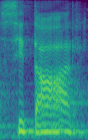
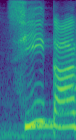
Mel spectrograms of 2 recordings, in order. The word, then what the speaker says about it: सितार: सितार। क्या है ये? सितार। सीतार नहीं है, सितार। ठीक है। तो सी ता र सितार।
